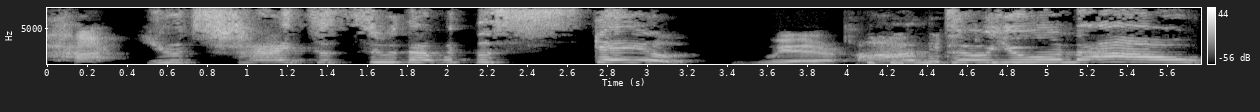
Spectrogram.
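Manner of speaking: put-on very high, slow, drawn-out German accent. Voicing one of them who calls out the trick: german accent. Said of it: "I think they're German".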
